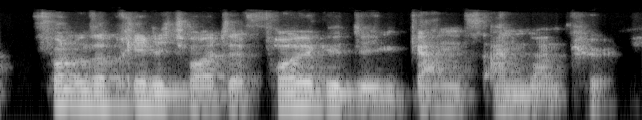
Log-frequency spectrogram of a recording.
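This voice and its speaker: A man's somewhat breathy voice with audible room echo. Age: 20s. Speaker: theology student, intern preacher. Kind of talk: sermon.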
